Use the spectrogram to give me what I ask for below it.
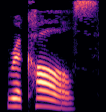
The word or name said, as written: recalls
